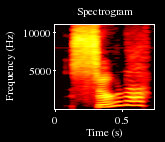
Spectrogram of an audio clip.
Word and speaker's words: Cernak: So at 6, Richard Cernak, I guess, I don't know how to pronounce his name. It's C-E-R-N-A-K. – Yeah, Cernak, I think sounds right.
